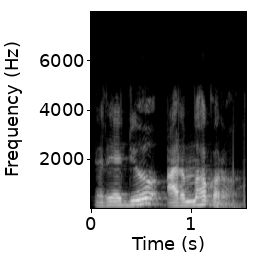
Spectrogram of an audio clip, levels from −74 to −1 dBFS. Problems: none marked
